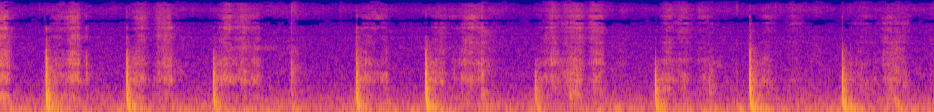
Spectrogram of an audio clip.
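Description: A plastic stylus writes words on an iPad lying flat, its glass screen covered with a matte plastic paper-like film. Sharp taps sound as the tip strikes the surface, with soft scratching strokes between them, dry and close with almost no ring.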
